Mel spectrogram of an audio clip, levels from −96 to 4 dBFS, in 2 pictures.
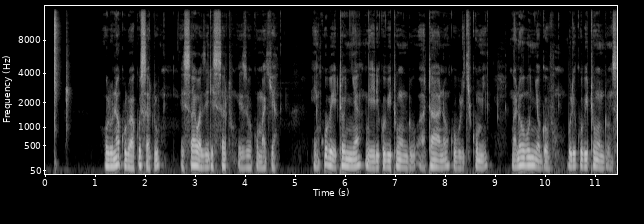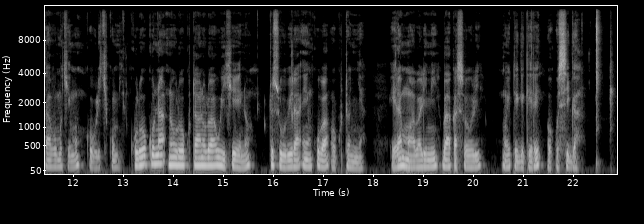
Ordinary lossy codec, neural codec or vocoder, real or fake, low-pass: none; none; real; 14.4 kHz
